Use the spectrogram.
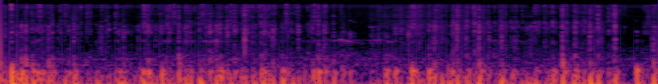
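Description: Fingertips and nails tap quickly on the plastic and label of a medium white Elmer's plastic glue bottle with an orange cap, held sideways near the mics with a mouth close by. The result is a steady stream of rapid, soft, dull taps, almost entirely low and muffled, each dying away almost instantly with no ring.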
